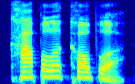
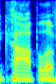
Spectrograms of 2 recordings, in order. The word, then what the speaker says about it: Coppola: Thank you, Catherine, for I'm going to say Coppola from now on. I know that's the correct pronunciation, but for some reason I say Coppola.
